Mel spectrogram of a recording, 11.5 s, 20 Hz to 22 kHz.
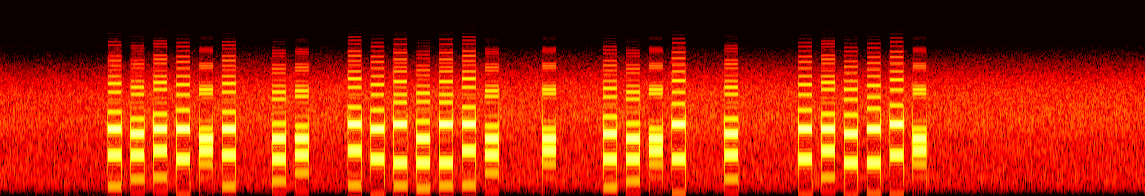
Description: DTMF, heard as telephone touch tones, dialled by machine, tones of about 140 ms. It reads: 98#6*9 47 D6A1AD7 * 54*B 8 6#23C*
